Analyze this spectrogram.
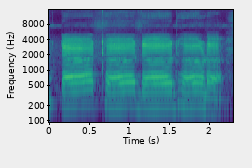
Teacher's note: ये मुख के मूर्धन्य भाग से उच्चरित होते हैं। मूर्धा से उच्चरित होते हैं, मूर्धा से निकलते हैं, इसीलिए इन्हें मूर्धन्य वर्ण कहते हैं।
